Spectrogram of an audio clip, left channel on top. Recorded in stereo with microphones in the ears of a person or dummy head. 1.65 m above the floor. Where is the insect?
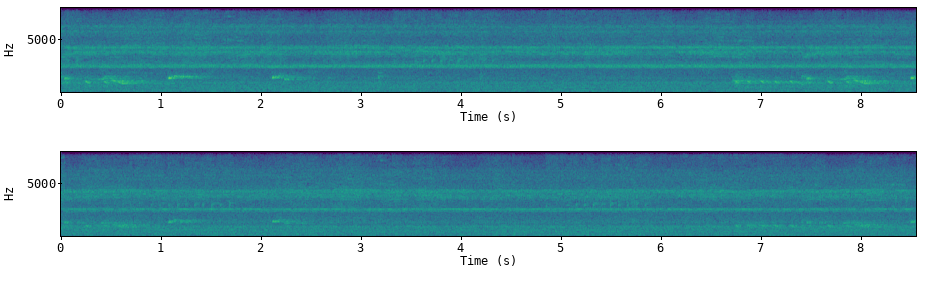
35° left (ahead or behind), 4 m.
